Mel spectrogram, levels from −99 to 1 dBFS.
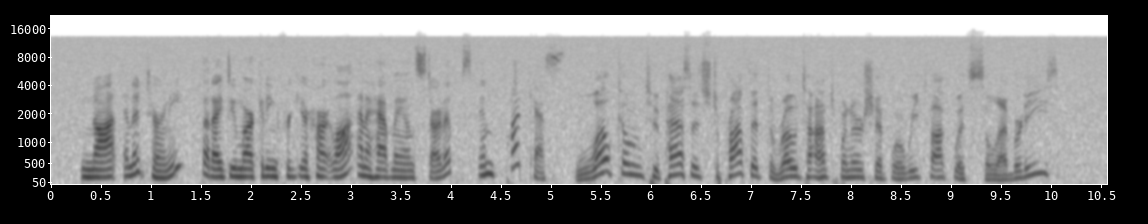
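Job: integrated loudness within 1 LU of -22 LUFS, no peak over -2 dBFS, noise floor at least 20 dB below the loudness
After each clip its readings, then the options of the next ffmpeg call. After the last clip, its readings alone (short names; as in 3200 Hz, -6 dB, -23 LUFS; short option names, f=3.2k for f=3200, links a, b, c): noise floor -48 dBFS; noise floor target -52 dBFS; loudness -31.5 LUFS; peak -12.5 dBFS; loudness target -22.0 LUFS
-> -af "afftdn=nr=6:nf=-48"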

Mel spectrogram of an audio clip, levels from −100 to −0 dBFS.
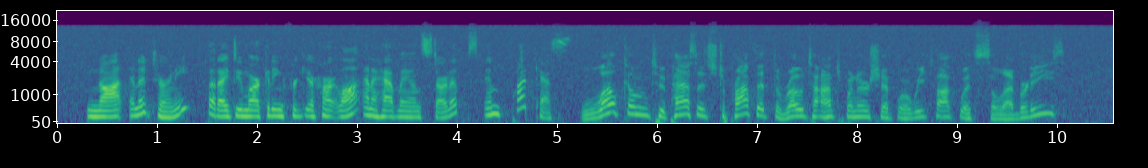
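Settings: noise floor -53 dBFS; loudness -31.5 LUFS; peak -12.5 dBFS; loudness target -22.0 LUFS
-> -af "volume=9.5dB"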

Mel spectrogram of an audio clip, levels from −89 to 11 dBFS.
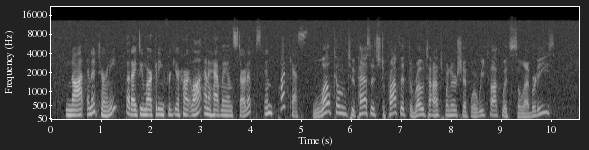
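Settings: loudness -22.0 LUFS; peak -3.0 dBFS; noise floor -44 dBFS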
